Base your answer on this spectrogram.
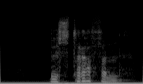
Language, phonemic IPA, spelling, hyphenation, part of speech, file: Dutch, /bəˈstrɑfə(n)/, bestraffen, be‧straf‧fen, verb, Nl-bestraffen.ogg
- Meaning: to punish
